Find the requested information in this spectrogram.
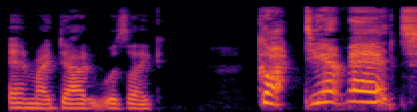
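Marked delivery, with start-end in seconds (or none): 1.6-2.5 high, loud furious curse; a father cursing loudly at bad news; dad's angry outburst. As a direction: explode like a disappointed dad. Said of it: "he was so mad".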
